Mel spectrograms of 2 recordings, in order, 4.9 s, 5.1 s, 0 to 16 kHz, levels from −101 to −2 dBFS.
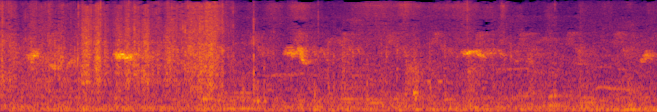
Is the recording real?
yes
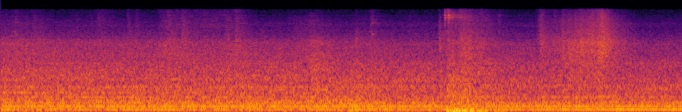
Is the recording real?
yes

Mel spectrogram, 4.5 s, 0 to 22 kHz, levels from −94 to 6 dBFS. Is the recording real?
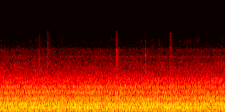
yes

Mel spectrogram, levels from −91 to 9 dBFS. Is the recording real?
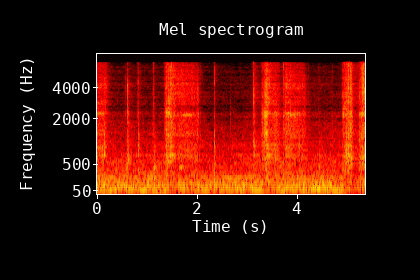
no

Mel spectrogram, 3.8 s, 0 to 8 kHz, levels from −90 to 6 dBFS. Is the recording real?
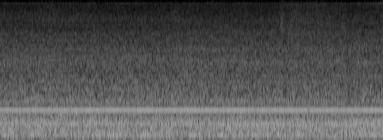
yes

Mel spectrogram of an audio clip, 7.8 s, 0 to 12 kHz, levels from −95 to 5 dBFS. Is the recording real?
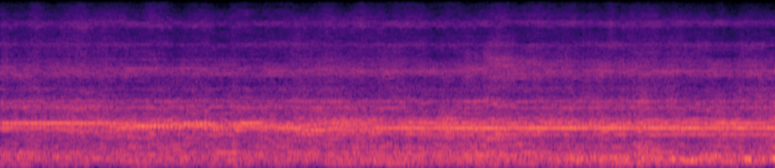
no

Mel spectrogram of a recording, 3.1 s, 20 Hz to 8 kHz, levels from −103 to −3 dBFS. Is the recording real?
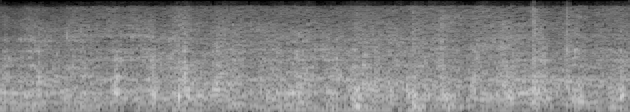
no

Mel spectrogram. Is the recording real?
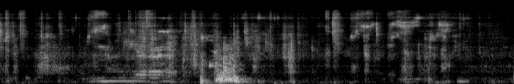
no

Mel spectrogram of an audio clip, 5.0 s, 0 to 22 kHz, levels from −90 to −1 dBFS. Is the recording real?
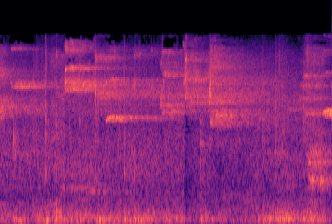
yes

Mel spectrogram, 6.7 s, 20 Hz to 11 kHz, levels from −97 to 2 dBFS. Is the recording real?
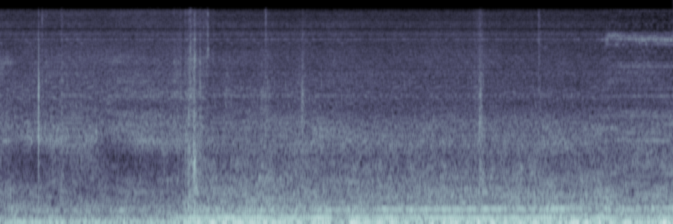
no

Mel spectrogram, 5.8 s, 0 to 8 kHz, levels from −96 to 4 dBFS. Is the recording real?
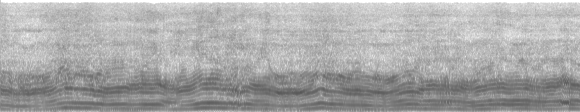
no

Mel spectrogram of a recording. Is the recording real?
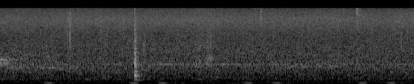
yes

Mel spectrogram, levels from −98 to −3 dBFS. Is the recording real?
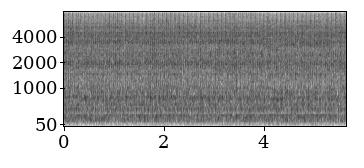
yes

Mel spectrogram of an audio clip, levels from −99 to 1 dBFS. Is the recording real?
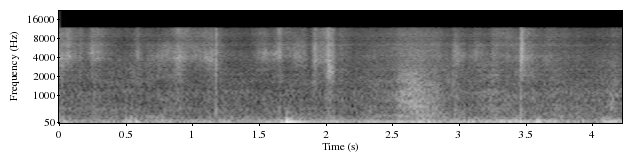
no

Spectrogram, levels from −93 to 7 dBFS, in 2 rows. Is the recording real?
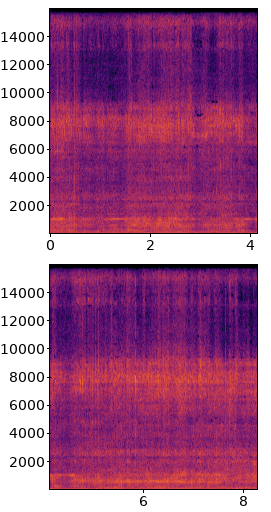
no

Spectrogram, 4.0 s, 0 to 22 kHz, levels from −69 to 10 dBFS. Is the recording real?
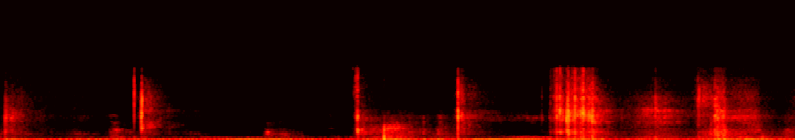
no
